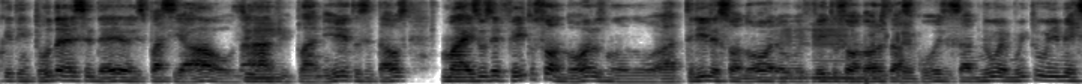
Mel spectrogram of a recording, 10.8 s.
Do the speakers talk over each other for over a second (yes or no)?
yes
